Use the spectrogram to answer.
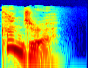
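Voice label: "conjurer", British English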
